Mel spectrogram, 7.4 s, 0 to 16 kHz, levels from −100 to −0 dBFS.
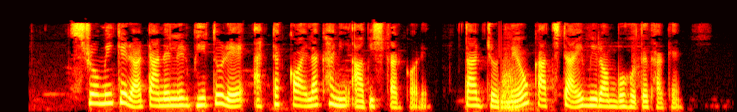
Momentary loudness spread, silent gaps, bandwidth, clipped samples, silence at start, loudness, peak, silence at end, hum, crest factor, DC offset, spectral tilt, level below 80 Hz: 9 LU; none; 7.8 kHz; under 0.1%; 0.7 s; -17 LUFS; -2 dBFS; 0.55 s; none; 16 dB; under 0.1%; -4 dB/octave; -54 dBFS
